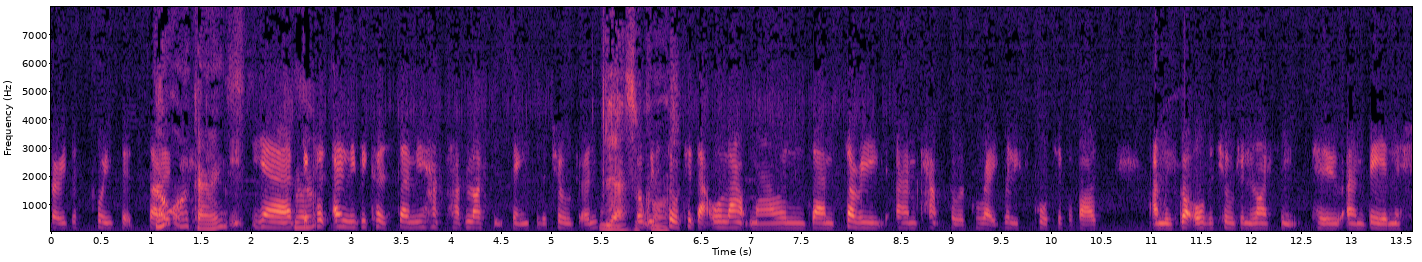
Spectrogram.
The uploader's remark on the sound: Joined on the phone.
